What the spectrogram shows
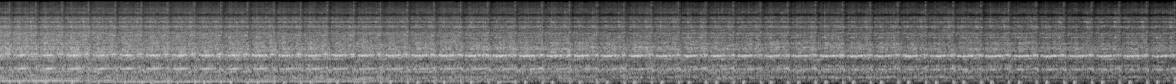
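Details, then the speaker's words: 2006 Cub Cadet LT1045 riding mower after fuel pump swap: fast, even putt-putt about four beats a second that never comes down; high idle, a cable suspected out of adjustment. "Dig to idle high. It wouldn't come down."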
